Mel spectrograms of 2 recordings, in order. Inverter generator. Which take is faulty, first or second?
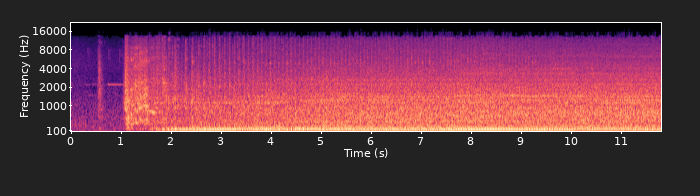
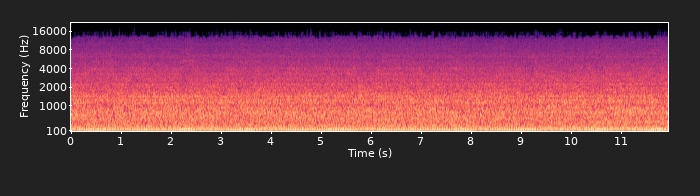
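second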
